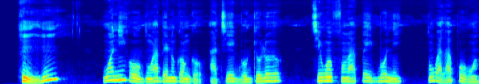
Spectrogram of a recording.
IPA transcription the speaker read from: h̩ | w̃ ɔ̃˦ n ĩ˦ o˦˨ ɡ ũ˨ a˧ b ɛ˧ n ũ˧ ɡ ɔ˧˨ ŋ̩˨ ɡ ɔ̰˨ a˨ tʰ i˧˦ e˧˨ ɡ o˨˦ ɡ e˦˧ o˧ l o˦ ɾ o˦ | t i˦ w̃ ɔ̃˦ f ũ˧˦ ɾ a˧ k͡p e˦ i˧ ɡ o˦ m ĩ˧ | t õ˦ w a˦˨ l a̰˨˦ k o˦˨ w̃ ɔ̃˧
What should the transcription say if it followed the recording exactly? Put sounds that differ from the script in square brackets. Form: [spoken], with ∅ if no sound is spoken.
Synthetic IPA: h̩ | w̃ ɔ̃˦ n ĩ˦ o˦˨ ɡ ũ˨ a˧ b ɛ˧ n ũ˧ ɡ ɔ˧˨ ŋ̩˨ ɡ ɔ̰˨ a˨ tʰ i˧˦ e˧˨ [ɡ͡b] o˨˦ ɡ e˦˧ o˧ l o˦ ɾ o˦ | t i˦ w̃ ɔ̃˦ f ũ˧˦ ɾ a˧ k͡p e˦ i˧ [ɡ͡b] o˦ [n] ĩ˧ | t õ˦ w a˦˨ l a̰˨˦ [k͡p] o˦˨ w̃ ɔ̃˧

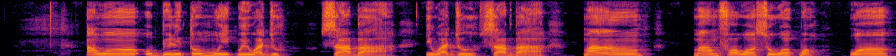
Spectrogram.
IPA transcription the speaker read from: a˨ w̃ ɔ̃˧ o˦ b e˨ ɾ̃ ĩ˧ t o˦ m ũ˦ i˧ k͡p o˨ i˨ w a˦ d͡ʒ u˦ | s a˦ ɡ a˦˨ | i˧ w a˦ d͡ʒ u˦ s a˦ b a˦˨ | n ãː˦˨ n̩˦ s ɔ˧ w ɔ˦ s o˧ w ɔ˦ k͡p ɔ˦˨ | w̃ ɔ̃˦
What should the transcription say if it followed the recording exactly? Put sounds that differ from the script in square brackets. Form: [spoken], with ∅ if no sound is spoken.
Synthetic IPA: a˨ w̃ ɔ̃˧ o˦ b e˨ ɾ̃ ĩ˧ t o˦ m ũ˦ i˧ k͡p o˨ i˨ w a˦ d͡ʒ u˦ | s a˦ [b] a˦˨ | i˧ w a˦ d͡ʒ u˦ s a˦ b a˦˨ | [m] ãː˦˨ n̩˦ [f] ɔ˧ w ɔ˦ s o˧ w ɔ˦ k͡p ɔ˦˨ | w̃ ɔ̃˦

